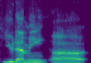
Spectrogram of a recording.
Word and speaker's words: Udemy: Plus, you can also go to like Udemy, Udemy, or I don't know how to pronounce it, but it's UDEMY.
